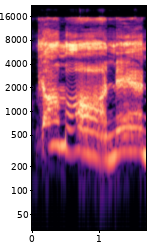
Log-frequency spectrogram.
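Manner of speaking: panicked cry. Acted. Percy crying out as the monster catches him. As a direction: cry out as you're grabbed.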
